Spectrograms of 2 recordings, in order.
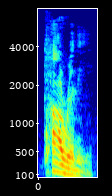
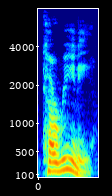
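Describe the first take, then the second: First: The stress is on the first syllable. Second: The stress is on the second syllable. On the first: The speaker calls it wrong. "If the first one is stressed, then my name is Karini" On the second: The speaker calls it right. "The second syllable is stressed"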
